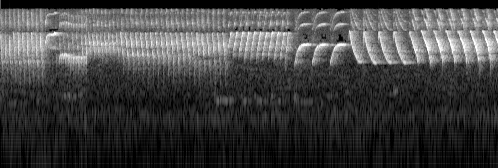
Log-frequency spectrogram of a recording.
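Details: Canary singing as a lure for other canaries: a long, dry rolling trill, then quick flourishes and an accelerating run of loud swept notes.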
